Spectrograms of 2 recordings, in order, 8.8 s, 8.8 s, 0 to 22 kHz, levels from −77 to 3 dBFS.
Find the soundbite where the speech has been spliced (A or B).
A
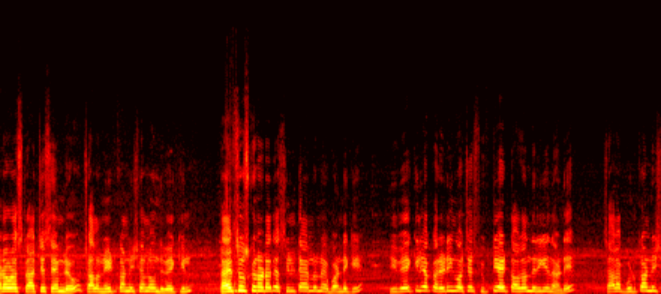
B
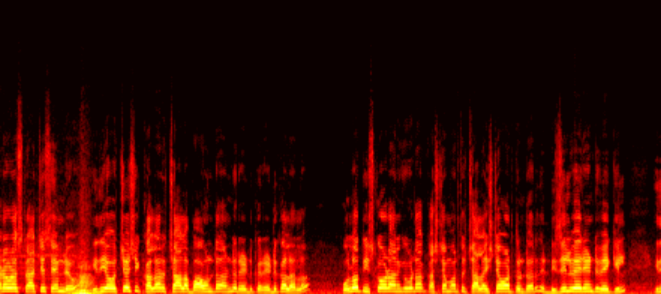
B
